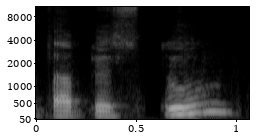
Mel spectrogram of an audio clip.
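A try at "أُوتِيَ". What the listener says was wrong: হামজা তাপেস তু নয়, হামজা তাপেস উত। তো নাই, তা, হামজা তাপেস উত, তাজের তি, উত্তি। তাস তাসদিদ এসেছে বলেন। দেখেন, বলেন, বা এর উপরে তাসদিদ এসেছে।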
